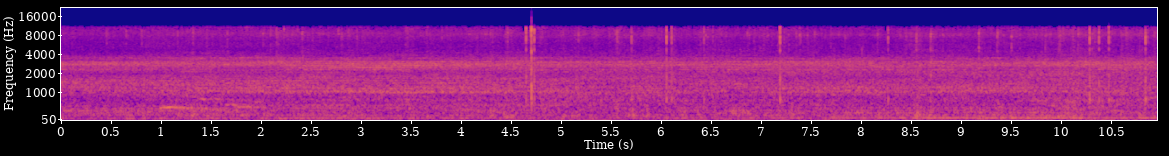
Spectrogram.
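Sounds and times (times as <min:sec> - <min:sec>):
model train whirring on track: 0:00.0 - 0:10.9.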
